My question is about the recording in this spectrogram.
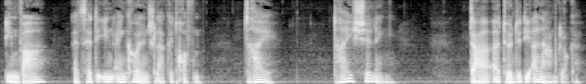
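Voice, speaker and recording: A man reading a novel aloud in steady, measured audiobook narration. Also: rumbling low, slightly rough.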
